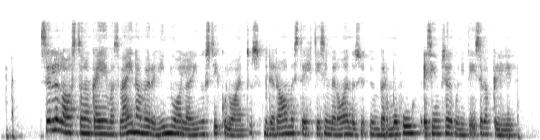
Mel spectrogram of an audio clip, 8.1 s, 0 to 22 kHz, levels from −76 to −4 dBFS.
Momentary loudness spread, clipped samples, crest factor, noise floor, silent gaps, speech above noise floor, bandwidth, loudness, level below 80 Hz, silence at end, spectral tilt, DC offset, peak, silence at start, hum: 8 LU; under 0.1%; 14 dB; -38 dBFS; none; 20 dB; 12 kHz; -19 LUFS; -54 dBFS; 0.3 s; -6 dB/octave; under 0.1%; -4 dBFS; 0.1 s; none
